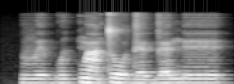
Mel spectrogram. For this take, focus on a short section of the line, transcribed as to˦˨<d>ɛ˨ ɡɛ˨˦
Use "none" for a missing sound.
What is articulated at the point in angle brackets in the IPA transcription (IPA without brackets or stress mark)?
d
